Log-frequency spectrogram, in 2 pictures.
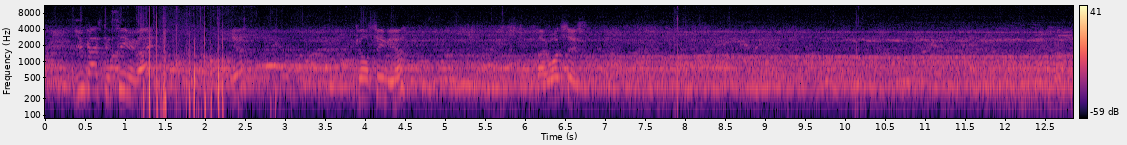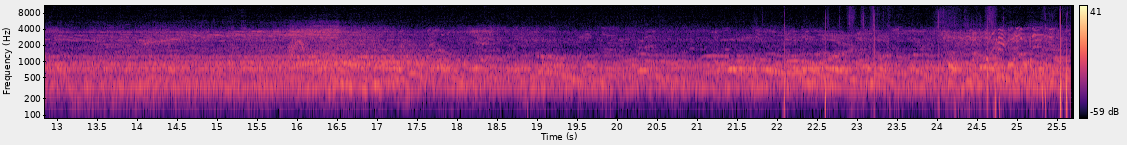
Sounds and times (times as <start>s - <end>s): Speech: 0.0s - 8.5s, 11.4s - 25.7s.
